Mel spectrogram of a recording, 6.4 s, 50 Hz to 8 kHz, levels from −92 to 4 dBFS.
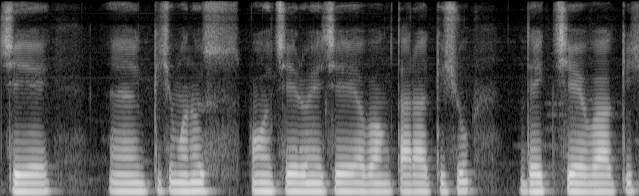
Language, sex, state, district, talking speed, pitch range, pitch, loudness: Bengali, male, Jharkhand, Jamtara, 120 wpm, 125-130 Hz, 125 Hz, -16 LUFS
